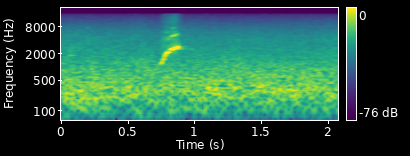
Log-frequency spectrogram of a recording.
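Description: Whitewater river rapids rushing steadily, with one short, sharply rising whistle-like chirp a little under a second in.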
